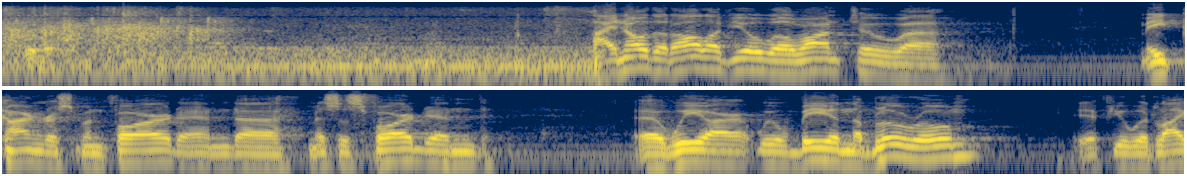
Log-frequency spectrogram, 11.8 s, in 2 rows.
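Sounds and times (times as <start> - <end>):
audience standing ovation applause: 0.0 - 1.4
speech: 3.0 - 4.8, 5.7 - 8.4, 9.0 - 11.8.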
